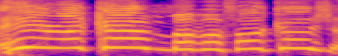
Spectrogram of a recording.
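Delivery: very high mock holler; gung-ho battle cry. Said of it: "It's like".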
